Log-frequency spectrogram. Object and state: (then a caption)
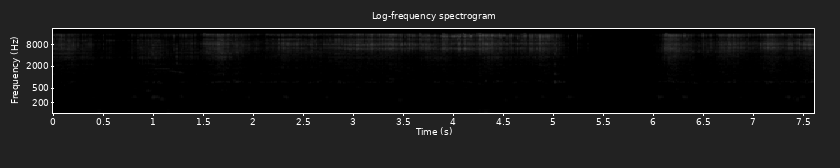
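Glass jar of dried green lentils. A medium glass jar with a gold metal screw lid, full of dried green lentils, is held in both hands, tilted and shaken so the lentils rattle, with fingertip and nail taps on the glass. The sound is a dense, bright, hissing rattle that stops briefly to silence just past the five-second mark, then resumes.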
